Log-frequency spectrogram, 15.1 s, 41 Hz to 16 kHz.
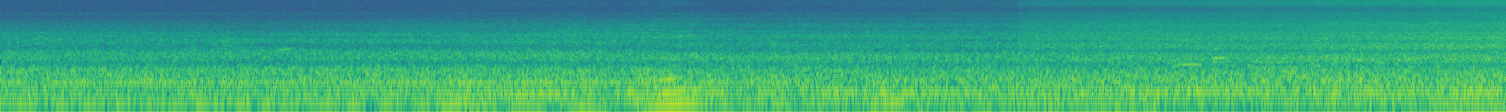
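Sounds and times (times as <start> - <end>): vehicle engine running: 0.0 - 15.0
steady noise: 7.0 - 15.0.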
